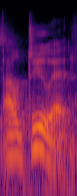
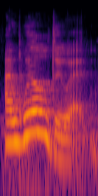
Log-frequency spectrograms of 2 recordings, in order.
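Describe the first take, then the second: First: Will is contracted and do carries the stress. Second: The word will is said in full and stressed. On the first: A plain agreement to do the task. "Do is the important word in this phrase" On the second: The speaker insists against a claim that they won't. "where we're stressing on will"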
